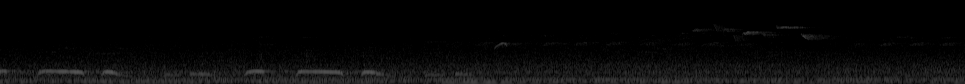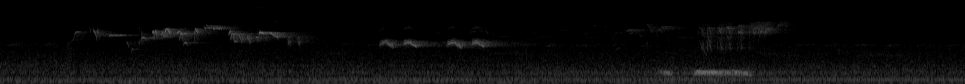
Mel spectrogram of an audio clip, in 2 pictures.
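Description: Birdsong: low hooting calls several times in the first few seconds and again near the end, with higher chirps and short trills from small birds in between, over a faint steady low hum.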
